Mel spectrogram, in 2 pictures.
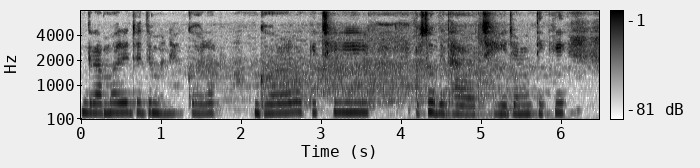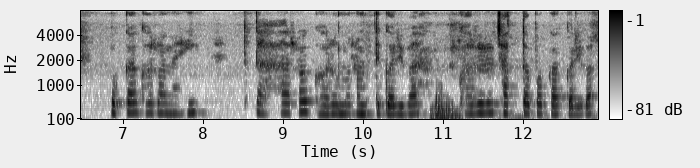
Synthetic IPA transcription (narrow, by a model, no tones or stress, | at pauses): ɡɾamɔɾed͡ʒɔd̪imɔnekɔɾɔ | ɡʱɔɾɔɾɔkit͡ʃʰi | ɔsubid̪ʱaɔt͡ʃʰid͡ʒɔnit̪iki | pɔkaɡʱɔɾɔnaɦĩ | t̪ɔ̥t̪aɦãɾɔɡʱɔɾɔmɔɾamɔt̪ikɔɾibaɡʱɔɾɔɾɔt͡ʃʰat̪ɔpɔkakɔɾiba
